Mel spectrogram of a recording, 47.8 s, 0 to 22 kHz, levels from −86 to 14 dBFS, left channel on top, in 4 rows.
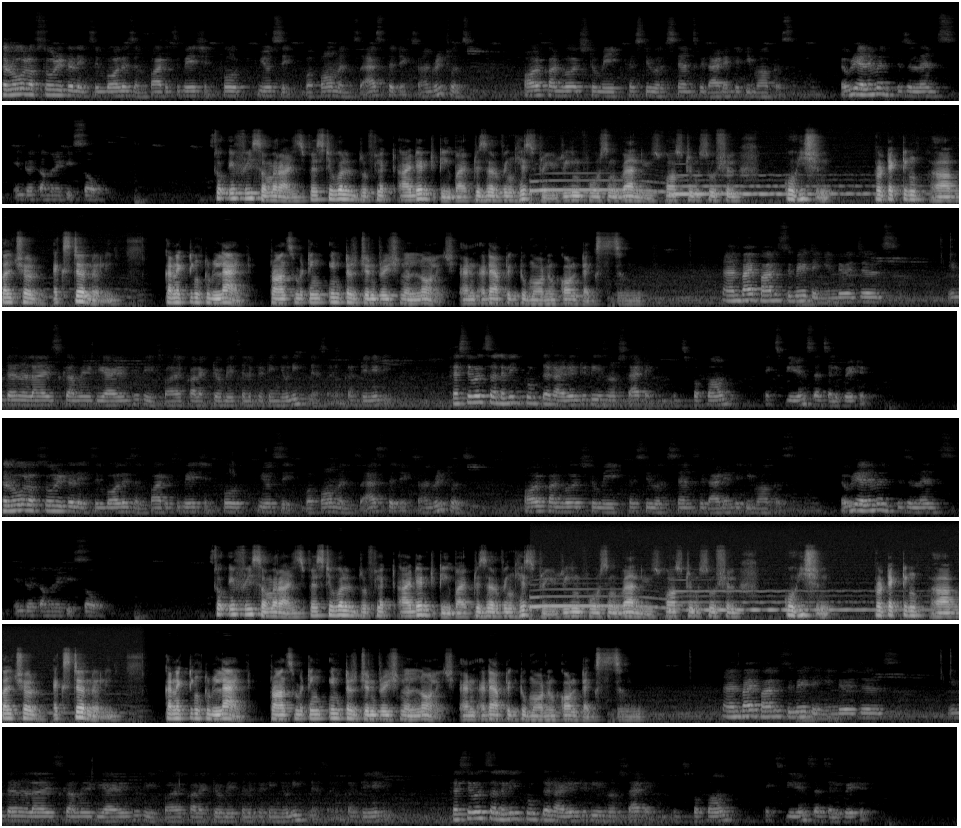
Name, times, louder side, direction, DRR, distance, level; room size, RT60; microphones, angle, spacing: voice 1, 0.0-10.2 10.5-13.2 31.5-45.0 45.4-46.7, left 1 dB, 45° left, 1.8 m, -41 dB
voice 2, 14.6-21.4 21.7-22.3 22.9-25.6 26.0-26.9 27.3-31.9, right 1 dB, 15° right, 0.9 m, -28 dB
Guitar, 18.5-25.2, equal, 50° right, 2.4 m, -36 dB
17.0 x 7.7 x 7.4 m
head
